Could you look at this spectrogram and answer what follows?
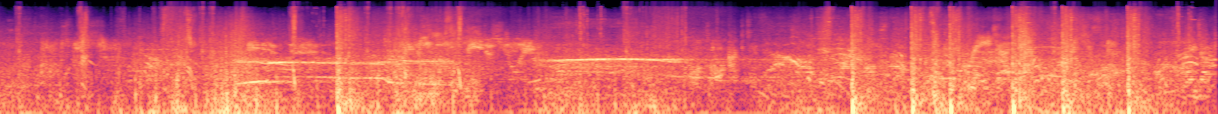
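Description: Video game gunfire crackles in dense volleys with whip-like snaps and crashes, loud and near throughout, with a voice speaking over the action.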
